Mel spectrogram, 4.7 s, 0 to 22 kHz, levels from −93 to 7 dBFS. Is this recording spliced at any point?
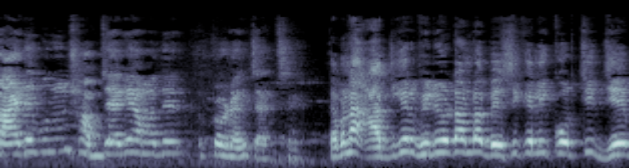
no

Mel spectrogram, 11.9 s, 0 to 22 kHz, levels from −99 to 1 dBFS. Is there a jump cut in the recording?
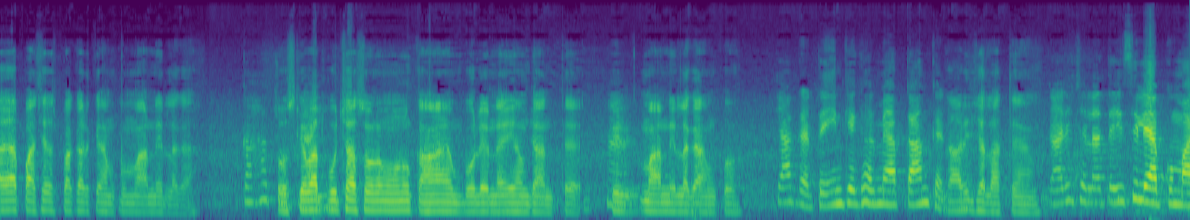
no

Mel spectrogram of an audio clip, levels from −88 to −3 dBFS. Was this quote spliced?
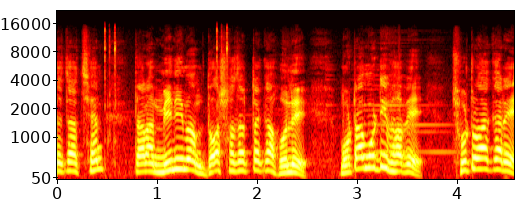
no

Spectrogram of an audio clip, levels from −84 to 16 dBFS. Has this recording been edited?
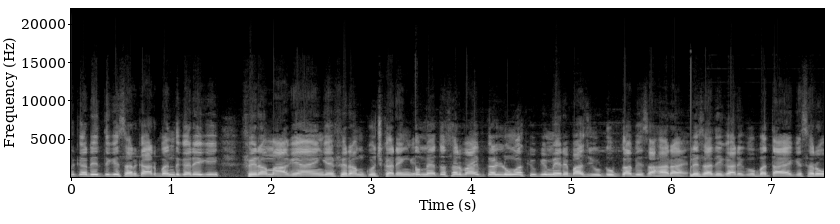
yes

